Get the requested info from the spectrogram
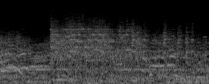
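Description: A sudden shattering crash about half a second in, its bright clatter trailing off over the next second.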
